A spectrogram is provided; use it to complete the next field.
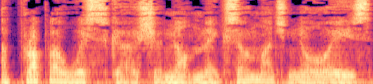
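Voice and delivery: deep, very low growled delivery. Raoul speaks to Myril; growling. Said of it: "Raoul growled".

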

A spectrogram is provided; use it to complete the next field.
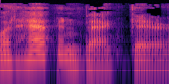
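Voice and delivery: ordinary delivery

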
